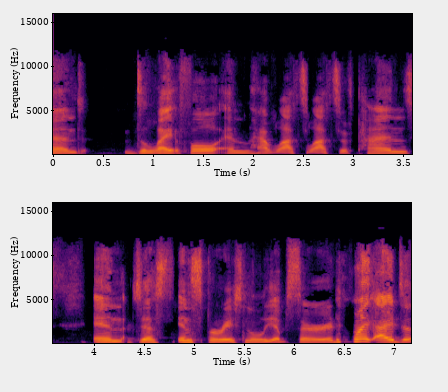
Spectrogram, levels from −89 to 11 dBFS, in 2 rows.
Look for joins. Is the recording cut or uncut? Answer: cut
